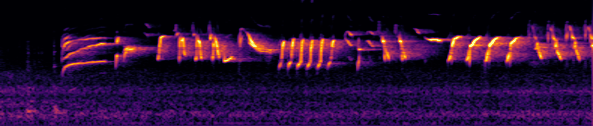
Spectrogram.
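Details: Continuous grey-crowned goldfinch song, a rapid, high, tinkling twitter of repeated trilled and buzzy notes, running unbroken for several seconds.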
